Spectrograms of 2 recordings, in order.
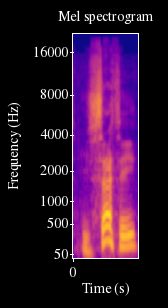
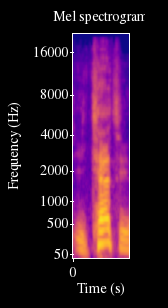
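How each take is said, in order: First: The middle consonant is a soft S sound. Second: The middle consonant is a hard K sound. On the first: The speaker calls it wrong. "not ISETI" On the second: The speaker calls it right. "I call it IKETI"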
